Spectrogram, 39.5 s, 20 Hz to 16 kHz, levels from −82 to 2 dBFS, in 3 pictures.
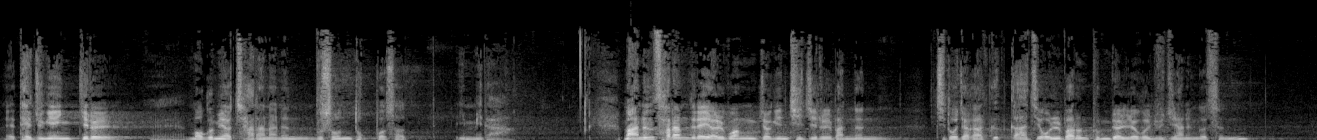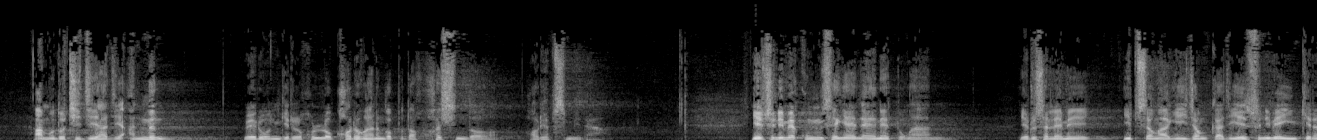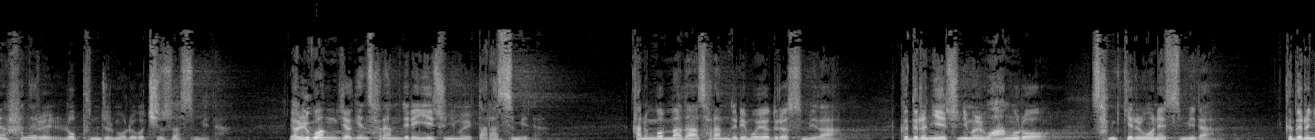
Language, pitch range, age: Korean, 105-135 Hz, 40-59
